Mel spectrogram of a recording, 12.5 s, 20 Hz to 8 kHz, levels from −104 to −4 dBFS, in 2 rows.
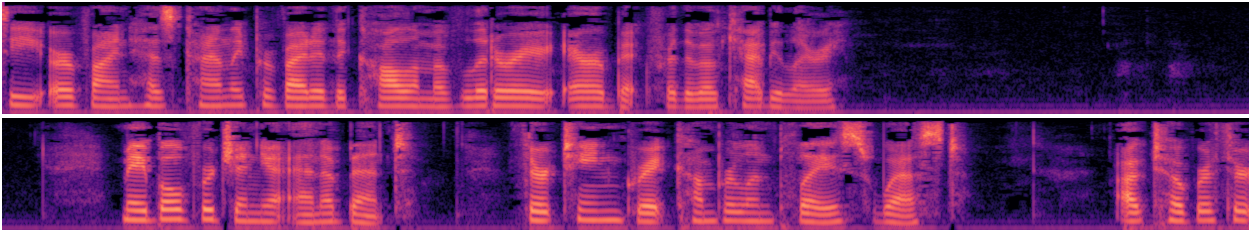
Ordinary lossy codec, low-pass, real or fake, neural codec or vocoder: MP3, 32 kbps; 7.2 kHz; real; none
